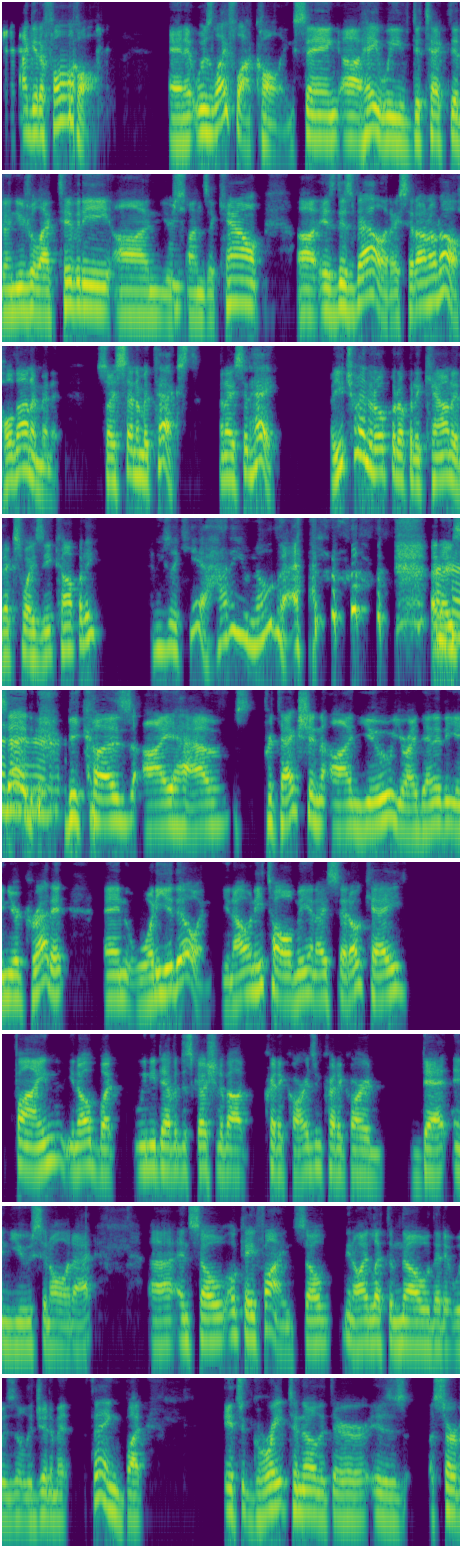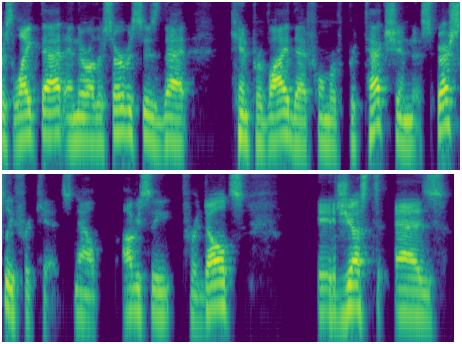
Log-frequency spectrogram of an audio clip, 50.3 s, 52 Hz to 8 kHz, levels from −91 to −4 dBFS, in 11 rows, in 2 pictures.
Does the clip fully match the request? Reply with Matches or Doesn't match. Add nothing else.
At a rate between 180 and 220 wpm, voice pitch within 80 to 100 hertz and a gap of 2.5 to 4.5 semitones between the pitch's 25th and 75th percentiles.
Doesn't match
